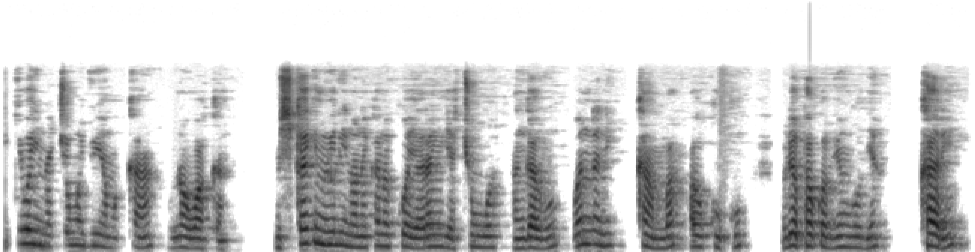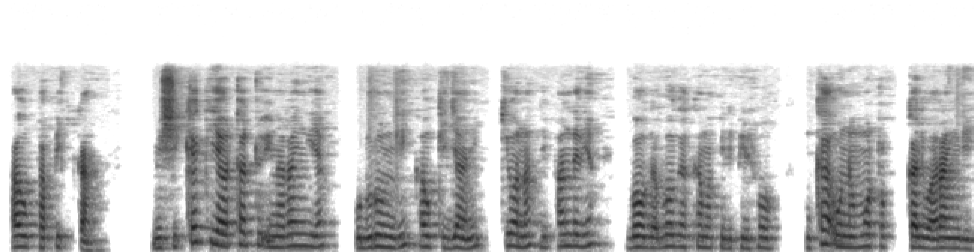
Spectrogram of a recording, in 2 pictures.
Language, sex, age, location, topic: Swahili, male, 25-35, Mombasa, agriculture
